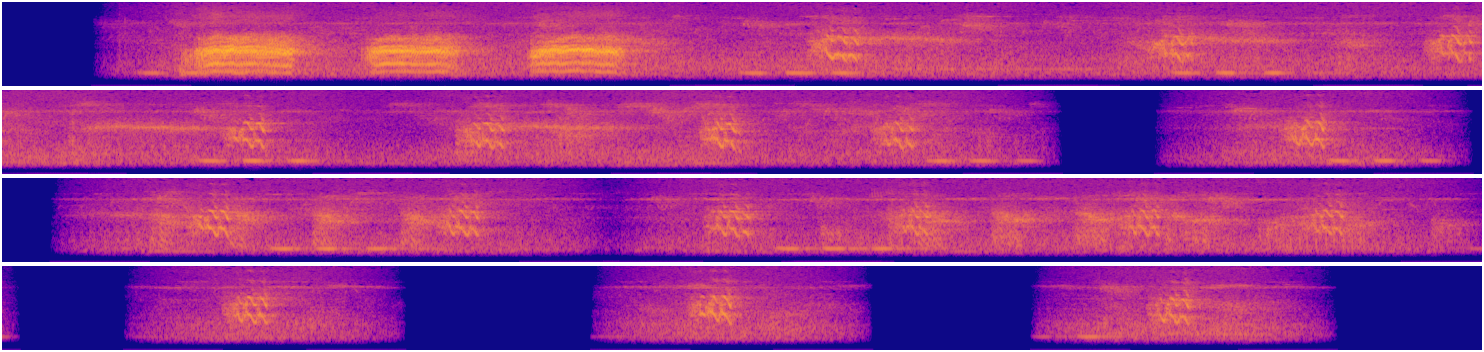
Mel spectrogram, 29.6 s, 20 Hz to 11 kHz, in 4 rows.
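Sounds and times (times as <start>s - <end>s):
bird calls: 0.6s - 12.7s, 13.6s - 14.7s, 15.6s - 17.4s, 18.0s - 22.2s.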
